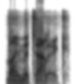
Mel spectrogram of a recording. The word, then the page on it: bimetallic: British English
